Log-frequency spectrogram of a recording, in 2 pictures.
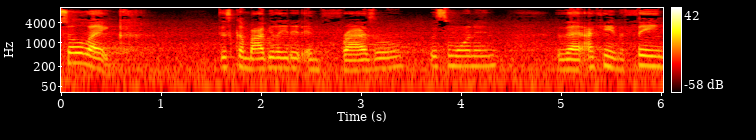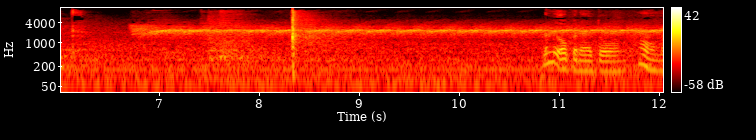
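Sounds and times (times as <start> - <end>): high-pitched alarm tone: 6.7 - 12.0.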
